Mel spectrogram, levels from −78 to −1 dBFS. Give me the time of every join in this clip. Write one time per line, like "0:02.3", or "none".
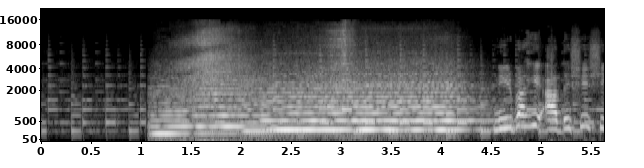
0:01.0
0:04.4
